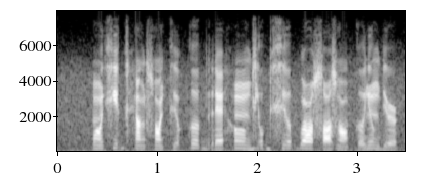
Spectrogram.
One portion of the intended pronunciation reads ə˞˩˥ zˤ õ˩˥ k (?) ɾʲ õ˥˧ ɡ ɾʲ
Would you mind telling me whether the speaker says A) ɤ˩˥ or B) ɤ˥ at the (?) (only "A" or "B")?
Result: A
